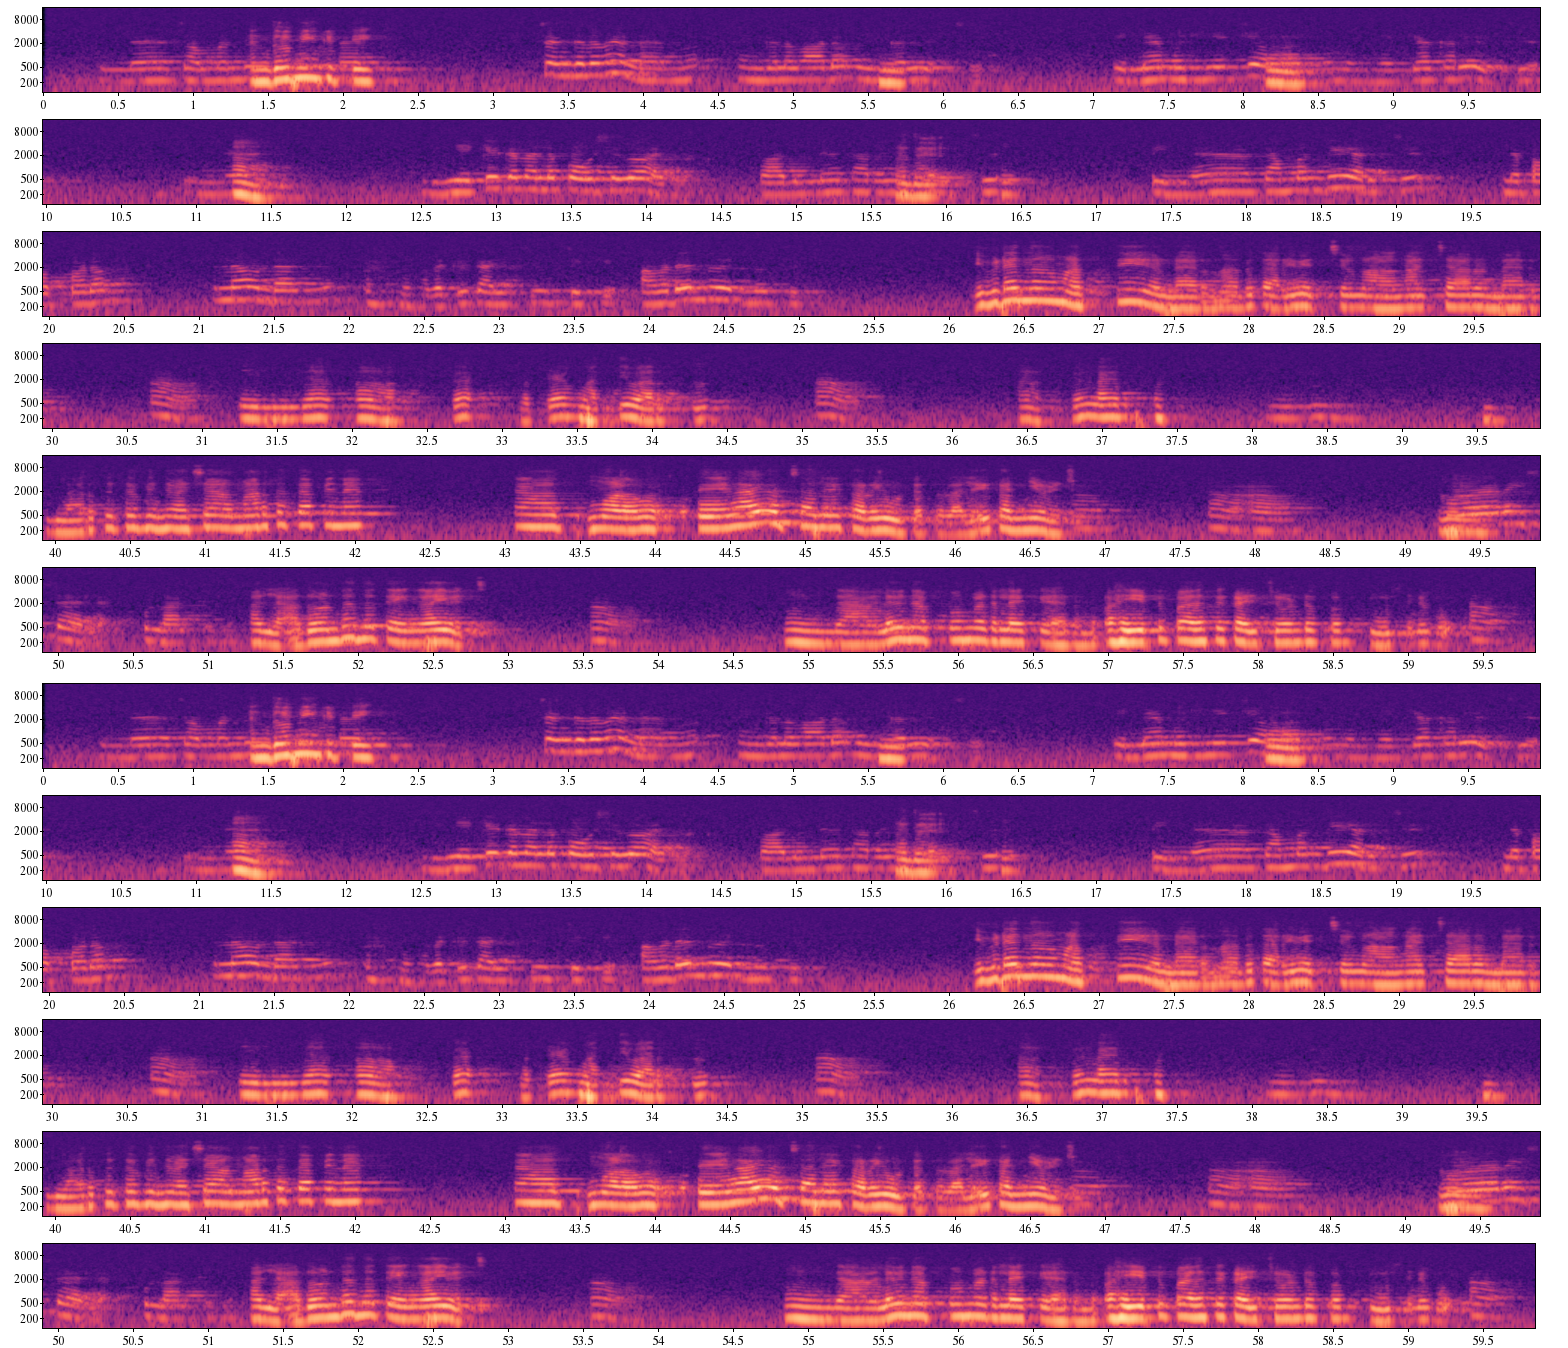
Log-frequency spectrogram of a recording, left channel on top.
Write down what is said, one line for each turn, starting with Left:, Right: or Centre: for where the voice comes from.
Left: പിന്നെ ചമ്മന്തി
Right: എന്തോ മീൻ
Left: ഉണ്ടായിരുന്നു.
Right: കിട്ടി
Left: ചെങ്കലവ ഉണ്ടായിരുന്നു, ചെങ്കലവാടെ മീൻകറി
Right: ഉം
Left: വെച്ച്, പിന്നെ മുരിങ്ങ- ഒക്കെ ഉണ്ടായിരുന്നു
Right: ഉം
Left: മുരിങ്ങക്ക- കറി വെച്ച് പിന്നെ,
Right: ആഹ്
Left: മൂരിങ്ങക്കൊക്കെ നല്ല പോഷകമായിരുന്നു. അപ്പോ അതിന്റെ കറയൊക്കെ
Right: അതെ
Left: വെച്ച്.
Right: ഉം
Left: പിന്നെ ചമ്മന്തി അരച്ച് പിന്നെ പപ്പടം- എല്ലാം ഉണ്ടായിരുന്നു, അതൊക്കെ കഴച്ച് ഉച്ചക്ക്. അവിടെ എന്തു വരുന്നു ഉച്ചക്ക്?
Right: ഇവിടെന്ന് മത്തി ഉണ്ടായിരുന്നു, അത് കറി വെച്ച് മാങ്ങ- അച്ചാറുണ്ടായിരുന്നു.
Left: ഉം ആഹ്
Right: പിന്നെ ആക്ക ഒക്കെ മത്തി വറത്തു.
Left: ആഹ.
Right: ആഹ് എള്ളും.
Left: ഉം ഉം.
Right: ഉ പില്ലാർക്കൊക്കെ പിന്നെ, പക്ഷേ അമാർക്കൊക്കാ പിന്നെ- ആ മുള, തേങ്ങായി വെച്ചാലേ കറി കൂട്ട- ളല്ലേ കഞ്ഞിയ്
Left: ആഹ് ആഹ് ആഹ് പൊള്ളേറി
Right: ഉം
Left: ഇഷ്ടല്ല പിള്ളേർക്കല്ലെ
Right: അല്ല അതുകൊണ്ട് ഇന്ന് തെങ്ങായി വെച്ചു
Left: ആഹ്
Right: ഉം രാവിലെ പിന്നെ അപ്പും കടല ക്കെയായിരുന്നു വൈഹിട്ട് ഇപ്പൊ അതക്കെ കഴിച്ചുകൊണ്ട് ഇപ്പം ട്യൂഷന് പോയി
Left: അഹ്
